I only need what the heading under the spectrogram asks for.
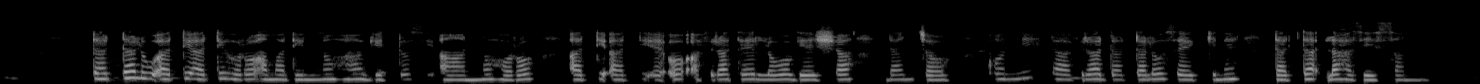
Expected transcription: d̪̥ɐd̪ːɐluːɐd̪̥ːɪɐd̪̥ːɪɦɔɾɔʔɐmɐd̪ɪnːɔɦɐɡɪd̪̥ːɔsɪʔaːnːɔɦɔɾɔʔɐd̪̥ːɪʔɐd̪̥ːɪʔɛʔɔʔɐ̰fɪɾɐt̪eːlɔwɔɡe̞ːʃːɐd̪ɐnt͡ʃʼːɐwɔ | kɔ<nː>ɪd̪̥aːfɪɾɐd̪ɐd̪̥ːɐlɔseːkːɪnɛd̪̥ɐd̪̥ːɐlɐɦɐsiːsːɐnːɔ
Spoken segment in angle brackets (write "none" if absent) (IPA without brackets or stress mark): nː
